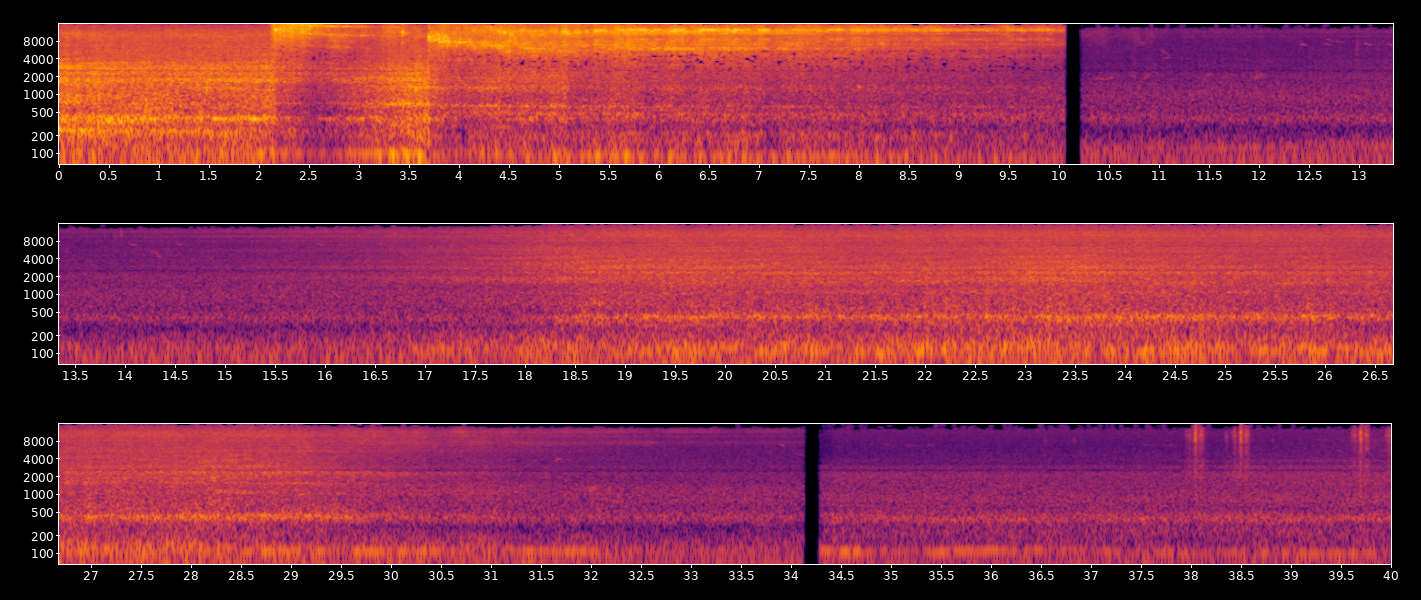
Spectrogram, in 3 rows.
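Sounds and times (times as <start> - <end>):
train wheels rumbling on rails: 0.0 - 10.1, 15.3 - 31.6
train hum: 0.0 - 40.0.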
